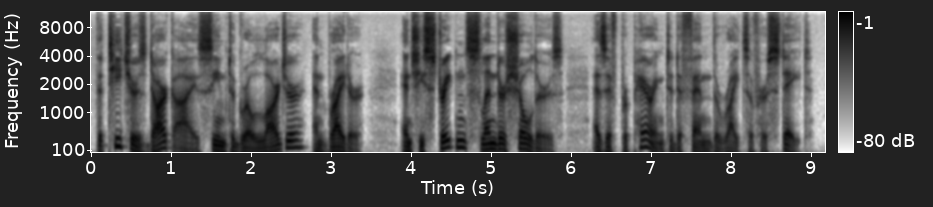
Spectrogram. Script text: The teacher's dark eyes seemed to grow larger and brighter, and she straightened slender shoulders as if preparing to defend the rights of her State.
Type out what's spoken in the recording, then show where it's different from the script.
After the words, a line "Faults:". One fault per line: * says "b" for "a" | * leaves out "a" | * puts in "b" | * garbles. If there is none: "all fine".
The teacher's dark eyes seemed to grow larger and brighter, and she straightened slender shoulders as if preparing to defend the rights of her State.
Faults:
all fine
